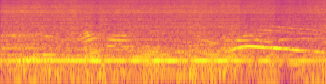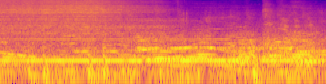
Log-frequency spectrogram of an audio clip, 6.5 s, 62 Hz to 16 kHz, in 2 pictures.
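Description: Fog jets on a Fabbri Kamikaze 3 ride releasing smoke with a loud steady hiss that fades just before the end, over a steady low hum.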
